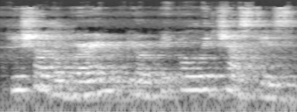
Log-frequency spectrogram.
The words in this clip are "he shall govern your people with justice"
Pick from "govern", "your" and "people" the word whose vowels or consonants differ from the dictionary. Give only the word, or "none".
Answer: govern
